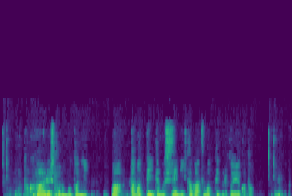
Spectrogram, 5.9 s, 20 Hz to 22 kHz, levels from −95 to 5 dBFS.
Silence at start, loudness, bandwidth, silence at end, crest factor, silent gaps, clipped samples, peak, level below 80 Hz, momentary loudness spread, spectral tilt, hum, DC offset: 0.3 s; -19 LUFS; 8.6 kHz; 0.25 s; 18 dB; none; under 0.1%; -2 dBFS; -48 dBFS; 17 LU; -7.5 dB/octave; none; under 0.1%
